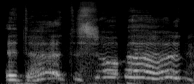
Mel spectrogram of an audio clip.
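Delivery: giggling mock agony; laughing pain. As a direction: laugh through fake pain.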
